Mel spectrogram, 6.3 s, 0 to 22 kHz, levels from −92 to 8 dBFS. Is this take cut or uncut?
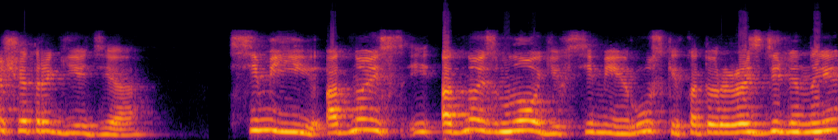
uncut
